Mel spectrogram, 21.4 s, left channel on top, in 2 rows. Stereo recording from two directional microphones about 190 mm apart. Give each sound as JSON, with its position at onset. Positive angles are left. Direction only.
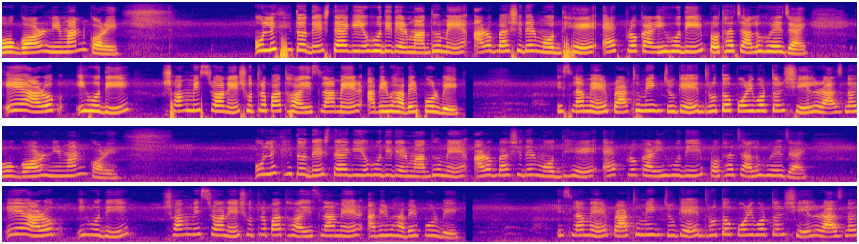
{"t": 0.0, "sound": "a woman's voice", "side_deg": 40}
{"t": 3.2, "sound": "a woman's voice", "side_deg": 35}
{"t": 17.6, "sound": "a woman's voice", "side_deg": 30}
